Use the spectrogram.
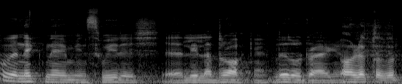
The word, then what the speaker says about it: Lilla Draken: Yeah, it was kind of a nickname in Swedish, Lilla Draken, Little Dragon. Oh, how you say it? Lilla Draken.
